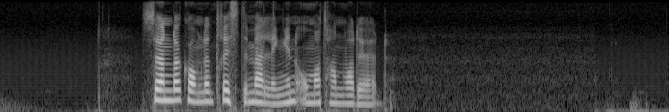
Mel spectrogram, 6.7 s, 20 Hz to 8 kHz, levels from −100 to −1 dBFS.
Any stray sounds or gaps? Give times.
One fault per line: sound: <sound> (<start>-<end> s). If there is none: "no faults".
no faults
